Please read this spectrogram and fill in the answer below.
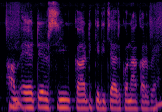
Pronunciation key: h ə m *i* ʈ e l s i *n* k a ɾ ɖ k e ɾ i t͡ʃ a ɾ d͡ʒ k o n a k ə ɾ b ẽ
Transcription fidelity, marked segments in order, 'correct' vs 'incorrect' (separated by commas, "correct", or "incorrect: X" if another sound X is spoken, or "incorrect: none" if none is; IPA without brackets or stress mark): incorrect: e, incorrect: m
